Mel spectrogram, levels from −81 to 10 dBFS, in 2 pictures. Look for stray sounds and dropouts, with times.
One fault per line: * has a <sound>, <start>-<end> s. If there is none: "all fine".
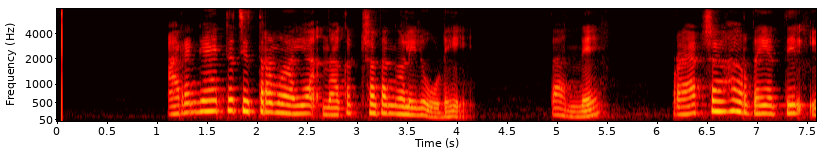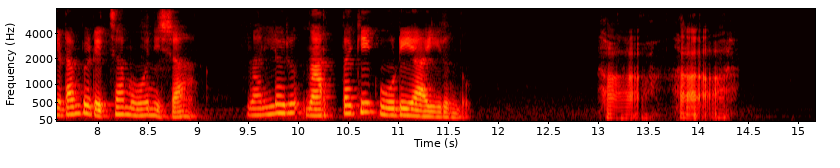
* has a laugh, 13.0-14.4 s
